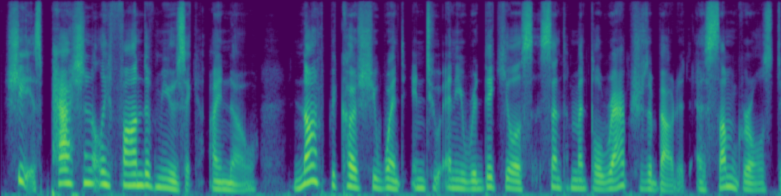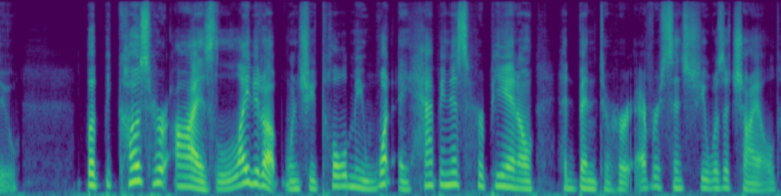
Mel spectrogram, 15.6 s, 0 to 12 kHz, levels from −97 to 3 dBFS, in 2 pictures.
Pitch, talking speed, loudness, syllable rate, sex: 155 Hz, 185 wpm, -23 LUFS, 5.3 syllables/s, male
